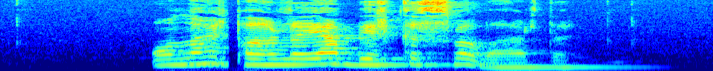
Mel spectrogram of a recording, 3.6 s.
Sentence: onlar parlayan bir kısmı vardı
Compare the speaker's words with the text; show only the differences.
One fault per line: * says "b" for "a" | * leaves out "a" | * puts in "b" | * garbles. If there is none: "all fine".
all fine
